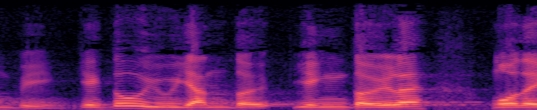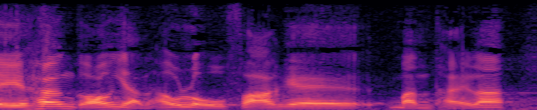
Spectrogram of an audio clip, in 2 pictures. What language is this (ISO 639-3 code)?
yue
